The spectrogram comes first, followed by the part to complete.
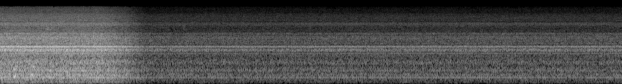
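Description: Bee vacuum running with a steady hum. Its sound drops sharply about a second and a half in and then holds steady at the lower level.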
